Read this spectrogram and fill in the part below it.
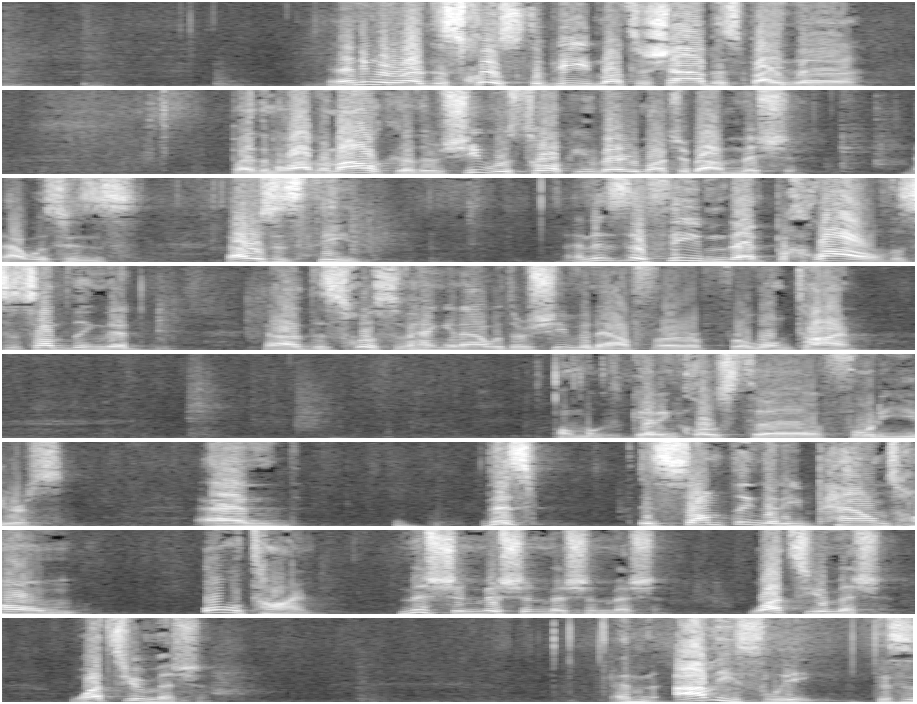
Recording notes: Shiur recorded in Yeshivas Ohr Reuven, Monsey, NY.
